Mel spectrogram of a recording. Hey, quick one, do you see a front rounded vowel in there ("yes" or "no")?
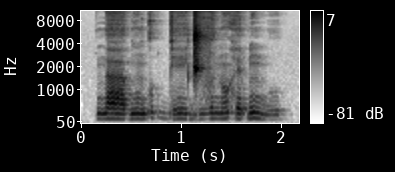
no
